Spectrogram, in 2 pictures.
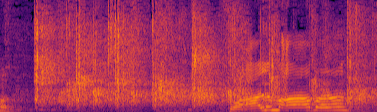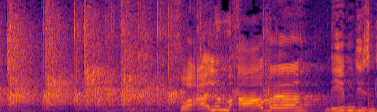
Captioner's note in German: Beifall Freie Demokraten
